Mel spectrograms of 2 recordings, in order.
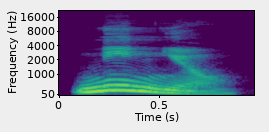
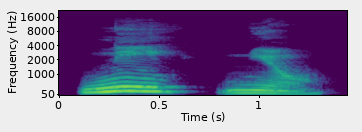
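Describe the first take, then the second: First: Said in the usual way. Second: Niño broken as ni, nyo with a gap; syllable by syllable. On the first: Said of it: "other Spanish words containing the ñ". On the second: Shown as a demonstration. Teacher showing Spanish words with ñ, syllable by syllable. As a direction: say niño in two slow pieces, ñ starting the second.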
